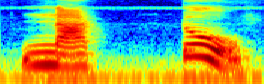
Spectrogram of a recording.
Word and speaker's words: নাট্য: বাক্য, আবার এখানে যেহেতু টয় জফলা আছে তাই টটাকে আমরা দুবার উচ্চারণ করব। নাট্য, আবার এখানে দয় হস্যুর সাথে যেহেতু জফলা আছে তাই দটাকে আমরা দুবার উচ্চারণ করব।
